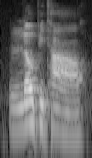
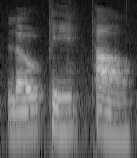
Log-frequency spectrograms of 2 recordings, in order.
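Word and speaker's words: L'Hôpital: this well actually it's the way you pronounce this is l'hopital lo P tau now what on earth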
